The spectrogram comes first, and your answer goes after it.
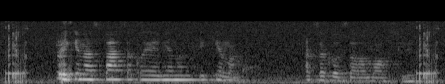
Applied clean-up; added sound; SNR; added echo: none; Burping, eructation; 4 dB; reverberation time 0.5 s.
